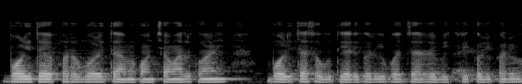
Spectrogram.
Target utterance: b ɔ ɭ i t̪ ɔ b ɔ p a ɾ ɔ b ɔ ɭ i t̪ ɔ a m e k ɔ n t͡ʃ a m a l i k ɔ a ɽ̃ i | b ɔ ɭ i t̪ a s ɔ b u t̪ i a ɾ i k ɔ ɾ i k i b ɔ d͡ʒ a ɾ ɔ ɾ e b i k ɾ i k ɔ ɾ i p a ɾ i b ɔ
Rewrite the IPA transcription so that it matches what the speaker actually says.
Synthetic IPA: b ɔ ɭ i t̪ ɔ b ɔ p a ɾ ɔ b ɔ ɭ i t̪ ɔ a m e k ɔ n t͡ʃ a m a l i k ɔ a ɽ̃ i | b ɔ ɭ i t̪ a s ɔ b u t̪ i a ɾ i k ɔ ɾ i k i b ɔ d͡ʒ a ɾ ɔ ɾ e b i k ɾ i k ɔ ɾ i p a ɾ i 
